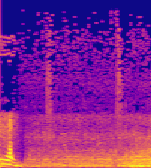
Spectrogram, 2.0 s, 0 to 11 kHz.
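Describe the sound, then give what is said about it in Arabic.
Steady wind buffeting the phone line of a caller in a car at Exit 6 in northern Riyadh, a low, rough rumble that roars continuously with gusty swells, muffled and band-limited like a call, with a brief voice-like sound at the very start. “في هوا عندك وين تكلم شكلك برا السيارة؟”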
